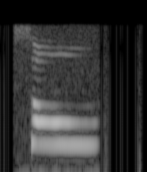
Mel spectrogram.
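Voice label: "sou1", Cantonese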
